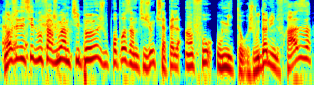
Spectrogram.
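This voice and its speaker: A man's voice: high voice, expressive, fast talker, crowd noise. A man doing a playful, punning radio column and running a quiz game. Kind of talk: comic radio segment, hosting a quiz game.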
